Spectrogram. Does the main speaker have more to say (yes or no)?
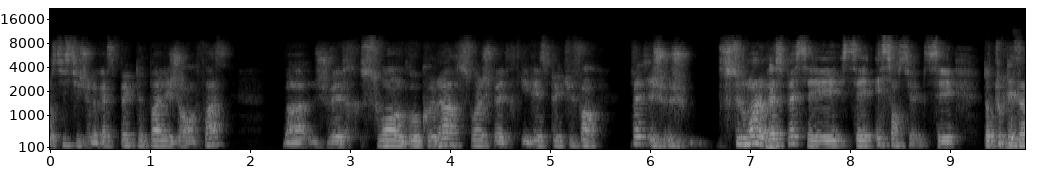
yes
